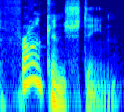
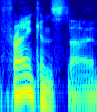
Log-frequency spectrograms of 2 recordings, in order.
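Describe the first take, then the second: First: The name is said with a German pronunciation. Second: The name is said with an English pronunciation. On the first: The speaker calls it right. "the name is Frankenstein" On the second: The speaker calls it wrong. "not Frankenstein. I'm very sorry for mispronouncing that"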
